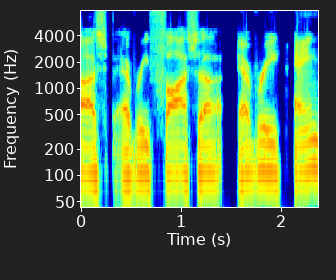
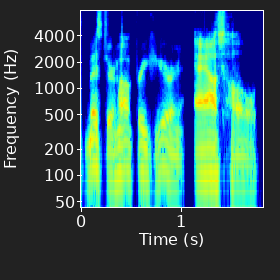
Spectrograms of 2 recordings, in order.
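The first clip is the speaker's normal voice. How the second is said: much softer, flat deadpan delivery; dry quiet put-down; 9 dB quieter than usual. Retold or imitated. Dental teacher quietly calls the joking student an asshole, deadpan. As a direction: drop the voice and deliver the insult dead dry.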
